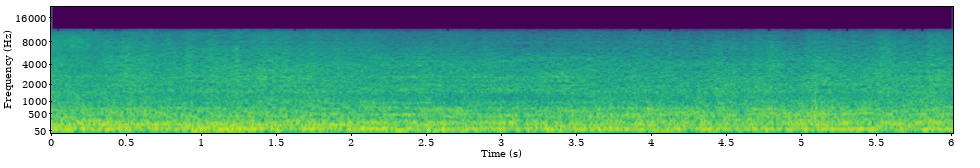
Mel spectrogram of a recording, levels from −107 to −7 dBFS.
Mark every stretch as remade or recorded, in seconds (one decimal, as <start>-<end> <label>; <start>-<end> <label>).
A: 0.0-0.4 remade; 0.4-0.9 recorded; 0.9-6.0 remade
